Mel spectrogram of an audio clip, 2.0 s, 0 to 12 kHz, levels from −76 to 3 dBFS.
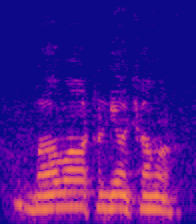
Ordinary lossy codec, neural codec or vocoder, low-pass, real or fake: AAC, 64 kbps; none; 10.8 kHz; real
